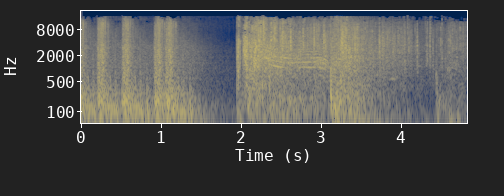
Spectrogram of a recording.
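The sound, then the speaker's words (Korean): Cannon fire from a Korean hyeonja chongtong cannon aimed at the remaining enemy ships in a naval battle: a quick run of heavy booms, then a sudden loud blast trailing into a long crackling rumble, followed by another sharp blast. No one speaks. “남아있는 적선을 향해 현자 총통을 발사라!”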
